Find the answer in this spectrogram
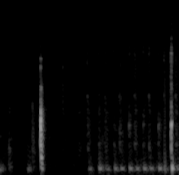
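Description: Typing on a computer keyboard: one sharper key click about half a second in, then a quick run of light keystrokes from about a second in.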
